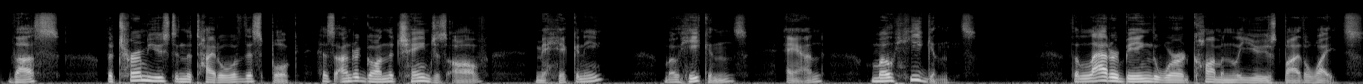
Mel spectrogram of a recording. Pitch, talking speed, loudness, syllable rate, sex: 115 Hz, 130 wpm, -20 LUFS, 4.5 syllables/s, male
